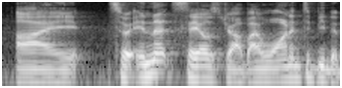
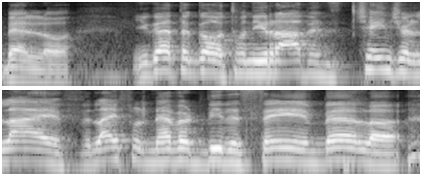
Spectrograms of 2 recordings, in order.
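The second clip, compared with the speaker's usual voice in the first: put-on high, pushy Italian accent, louder on the last "Bello"; Italian coworker impression; 8 semitones higher, 4 dB louder, slower than usual. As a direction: sell it like an excited Italian mentor. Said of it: "And he was Italian".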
